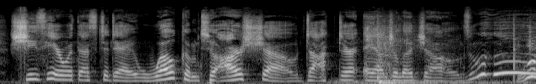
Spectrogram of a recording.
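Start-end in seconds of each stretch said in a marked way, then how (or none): 4.7-5.4 excited cheer. Real, not acted. Cheering the guest's welcome.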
